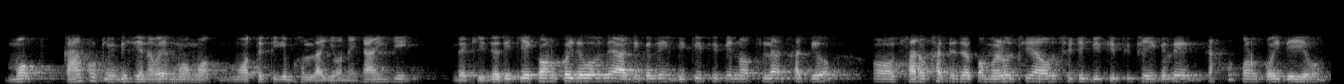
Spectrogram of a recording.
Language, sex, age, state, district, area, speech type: Odia, male, 30-45, Odisha, Koraput, urban, conversation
